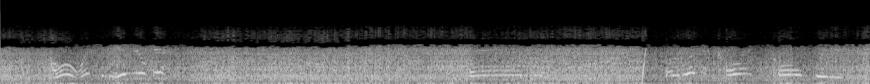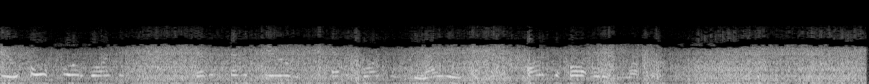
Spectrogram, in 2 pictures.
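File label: radio, 2182kHz, Marine Audio HF; 2182kHz Wick R Working SEDCO703 received 1991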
